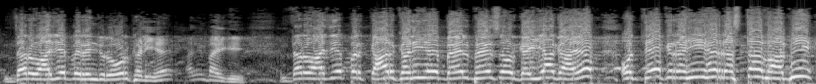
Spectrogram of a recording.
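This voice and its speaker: A man's voice: very high voice, measured pace, bright, forceful tone. A man reciting poems in rhythmic verse at a poetry evening, speaking into a stage microphone. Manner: rhythmic declamation with refrains. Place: large outdoor stage with a crowd.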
